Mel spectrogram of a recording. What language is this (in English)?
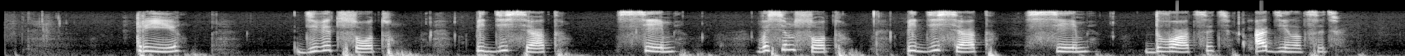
Russian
